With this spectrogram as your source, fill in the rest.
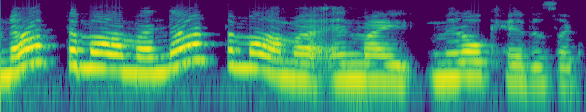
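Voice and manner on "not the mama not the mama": high, loud sing-song cartoon baby voice; Not the mama catchphrase. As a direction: belt it like the TV dinosaur baby. Quoting dinosaur show catchphrase.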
